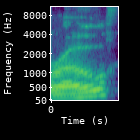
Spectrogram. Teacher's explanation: the r sound is spoken sort of like a trill in classical, also in coin Greek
